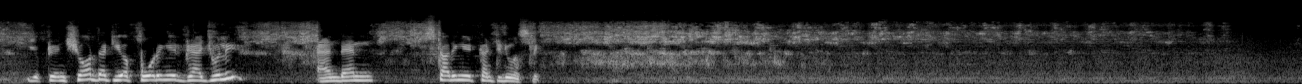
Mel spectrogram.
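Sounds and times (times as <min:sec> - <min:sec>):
liquid pouring into milk hissing: 0:02.0 - 0:11.0.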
